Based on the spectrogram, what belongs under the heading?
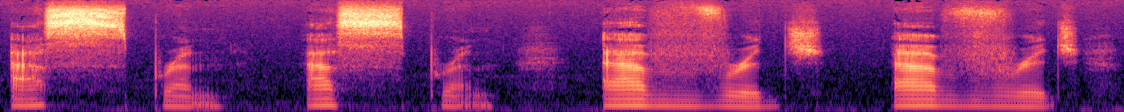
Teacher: Just to give you a little insider look, though, when we combine a consonant plus an R or a consonant plus an L, basically, they're spoken pretty much at the same time. By the time I'm in the middle of my P sound in aspirin, my tongue is already turning back, going up to pronounce that R. So before I ever open my lips, I already say the R sound. · The R is already in position before I complete the consonant sound before it.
